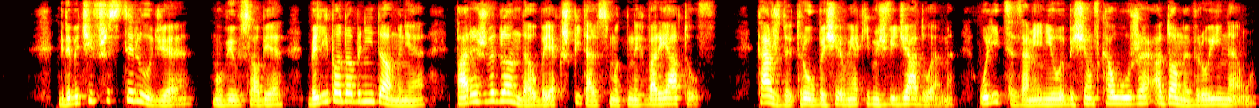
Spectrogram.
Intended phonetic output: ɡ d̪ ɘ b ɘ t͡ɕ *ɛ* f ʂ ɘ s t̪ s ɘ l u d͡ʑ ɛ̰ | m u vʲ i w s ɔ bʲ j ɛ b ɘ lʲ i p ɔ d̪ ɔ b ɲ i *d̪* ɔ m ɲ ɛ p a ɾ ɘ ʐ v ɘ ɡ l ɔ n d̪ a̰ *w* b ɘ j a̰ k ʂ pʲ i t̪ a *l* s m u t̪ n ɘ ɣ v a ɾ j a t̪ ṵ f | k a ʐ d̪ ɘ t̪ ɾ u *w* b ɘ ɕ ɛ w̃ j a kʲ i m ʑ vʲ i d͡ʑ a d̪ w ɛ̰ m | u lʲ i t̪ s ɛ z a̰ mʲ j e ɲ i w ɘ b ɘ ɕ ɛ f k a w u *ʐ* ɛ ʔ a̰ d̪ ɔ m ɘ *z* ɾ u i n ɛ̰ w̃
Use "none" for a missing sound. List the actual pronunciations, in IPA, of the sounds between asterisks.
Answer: i, d̪, w, l, w, ʐ, v

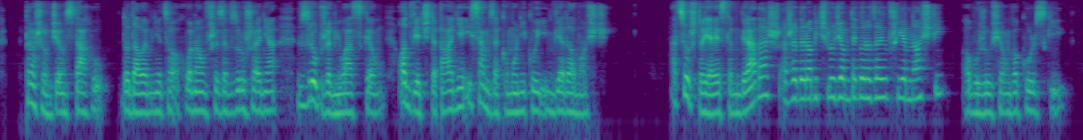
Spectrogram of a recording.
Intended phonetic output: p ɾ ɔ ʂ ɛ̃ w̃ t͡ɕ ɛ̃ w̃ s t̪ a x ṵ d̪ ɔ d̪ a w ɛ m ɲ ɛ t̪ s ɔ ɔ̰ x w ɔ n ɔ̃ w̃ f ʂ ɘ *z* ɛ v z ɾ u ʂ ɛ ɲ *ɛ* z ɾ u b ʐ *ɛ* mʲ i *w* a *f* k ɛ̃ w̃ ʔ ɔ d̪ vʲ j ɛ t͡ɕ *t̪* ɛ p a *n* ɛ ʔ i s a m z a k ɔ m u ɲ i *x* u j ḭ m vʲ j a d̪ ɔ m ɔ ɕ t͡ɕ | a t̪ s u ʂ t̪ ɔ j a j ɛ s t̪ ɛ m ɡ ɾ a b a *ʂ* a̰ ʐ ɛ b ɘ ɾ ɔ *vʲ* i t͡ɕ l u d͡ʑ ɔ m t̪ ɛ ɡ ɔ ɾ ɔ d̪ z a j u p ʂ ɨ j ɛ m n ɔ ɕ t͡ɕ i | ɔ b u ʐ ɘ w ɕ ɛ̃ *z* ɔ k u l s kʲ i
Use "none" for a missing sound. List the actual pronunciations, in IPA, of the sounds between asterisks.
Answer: z, a, ɛ, w, s, t̪, ɲ, k, ʂ, bʲ, v

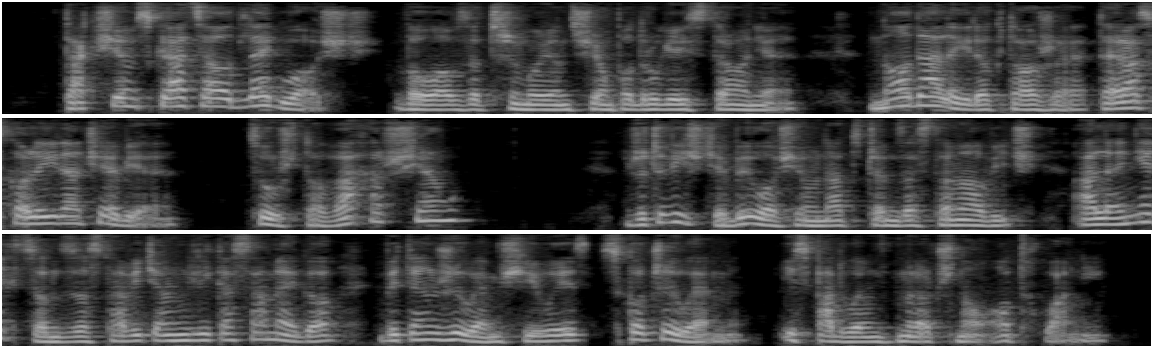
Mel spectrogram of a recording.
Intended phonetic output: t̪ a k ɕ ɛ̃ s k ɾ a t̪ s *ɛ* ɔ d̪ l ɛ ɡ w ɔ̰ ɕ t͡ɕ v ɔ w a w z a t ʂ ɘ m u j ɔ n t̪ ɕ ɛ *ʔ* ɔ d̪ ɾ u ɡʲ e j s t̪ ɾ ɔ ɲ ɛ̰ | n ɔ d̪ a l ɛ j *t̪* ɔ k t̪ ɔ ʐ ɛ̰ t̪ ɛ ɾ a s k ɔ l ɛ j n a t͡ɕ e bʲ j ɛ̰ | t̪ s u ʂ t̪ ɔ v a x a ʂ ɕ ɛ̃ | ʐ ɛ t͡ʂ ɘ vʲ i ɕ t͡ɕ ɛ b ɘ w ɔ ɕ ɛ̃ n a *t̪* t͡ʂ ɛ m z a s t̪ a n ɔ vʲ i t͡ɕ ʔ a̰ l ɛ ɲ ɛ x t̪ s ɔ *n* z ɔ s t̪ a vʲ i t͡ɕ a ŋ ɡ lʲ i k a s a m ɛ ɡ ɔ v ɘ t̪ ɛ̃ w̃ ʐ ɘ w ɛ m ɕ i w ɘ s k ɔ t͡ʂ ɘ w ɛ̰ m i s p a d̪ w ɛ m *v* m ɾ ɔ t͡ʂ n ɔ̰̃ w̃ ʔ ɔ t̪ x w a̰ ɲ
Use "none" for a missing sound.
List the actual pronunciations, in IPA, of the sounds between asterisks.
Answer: a, p, d̪, t̪, n, v

